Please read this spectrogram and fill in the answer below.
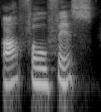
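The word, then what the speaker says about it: Apophis: 2004 the asteroid 99942 aphis actually pronounced Aus Aus there you go which is different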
